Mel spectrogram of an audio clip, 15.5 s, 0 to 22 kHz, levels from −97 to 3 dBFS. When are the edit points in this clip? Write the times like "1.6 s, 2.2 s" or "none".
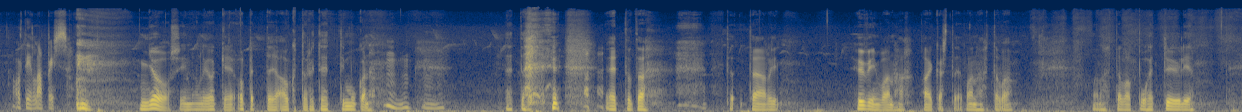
6.3 s, 9.0 s

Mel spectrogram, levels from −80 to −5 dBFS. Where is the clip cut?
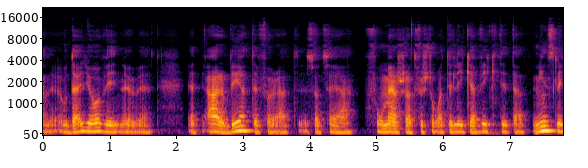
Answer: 2.4 s, 4.7 s

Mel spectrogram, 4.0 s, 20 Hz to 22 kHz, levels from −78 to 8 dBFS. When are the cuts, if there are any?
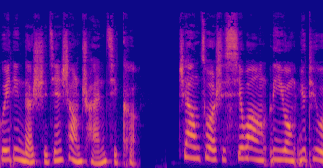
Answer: none

